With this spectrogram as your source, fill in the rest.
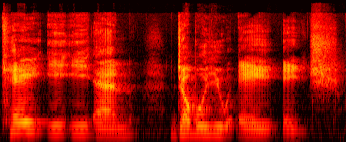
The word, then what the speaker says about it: quinoa: beautiful thing number two quinoa spelled ke en wuah no that's not how it's spelt at all but it should right come on English now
